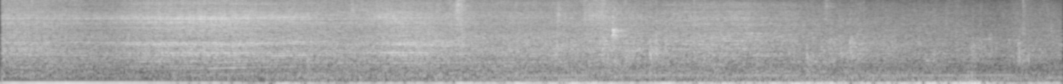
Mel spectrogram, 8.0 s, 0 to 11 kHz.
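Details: 2004 Ford Mustang idling outside after fuel pump replacement, oil pressure and temperature good, possible valve cover seep; smooth even low rumble, steady speed, no knocks or misses: normal healthy idle.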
